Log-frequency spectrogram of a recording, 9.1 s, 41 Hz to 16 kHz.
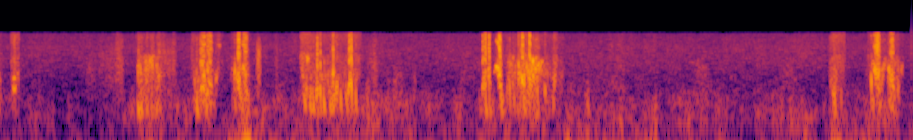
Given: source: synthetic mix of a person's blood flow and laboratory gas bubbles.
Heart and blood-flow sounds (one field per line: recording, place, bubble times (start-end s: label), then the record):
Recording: Doppler ultrasound of blood flow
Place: subclavian vein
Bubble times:
0.00-0.07 s: bubbles
0.12-0.22 s: bubbles
1.37-1.65 s: bubbles
1.94-2.25 s: bubbles
2.33-2.54 s: bubbles
3.02-3.63 s: bubbles
4.81-5.67 s: bubbles
8.31-8.47 s: bubbles
8.69-9.06 s: bubbles
From the record:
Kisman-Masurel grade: 333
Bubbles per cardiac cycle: rolling drumbeat, 9 or more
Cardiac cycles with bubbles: 50 to 99%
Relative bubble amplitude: loud (0.450 to 0.775)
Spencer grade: 3 (all of the cardiac periods contain showers or single bubble signals, but not dominating or overriding the cardiac motion signals)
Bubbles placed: anywhere in the cardiac cycle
